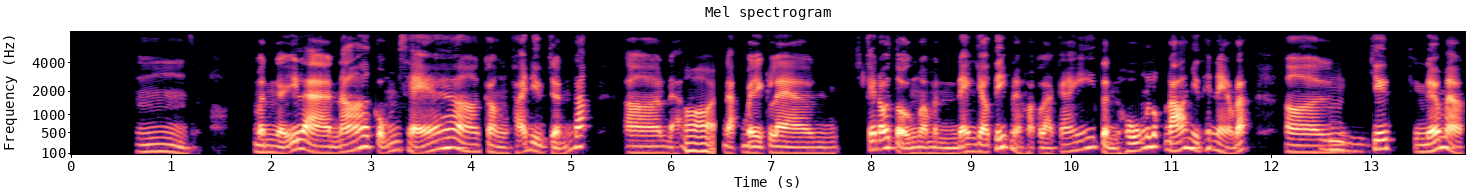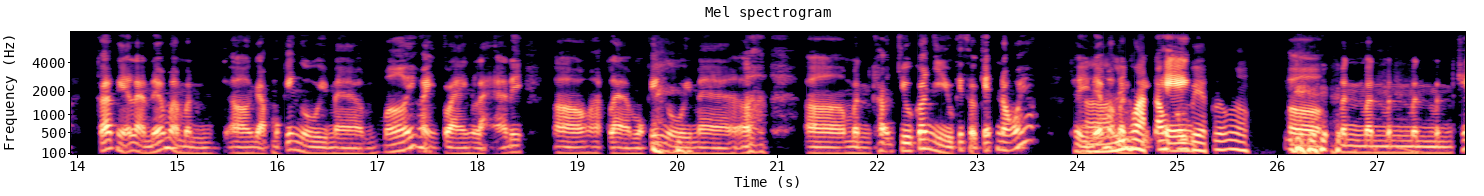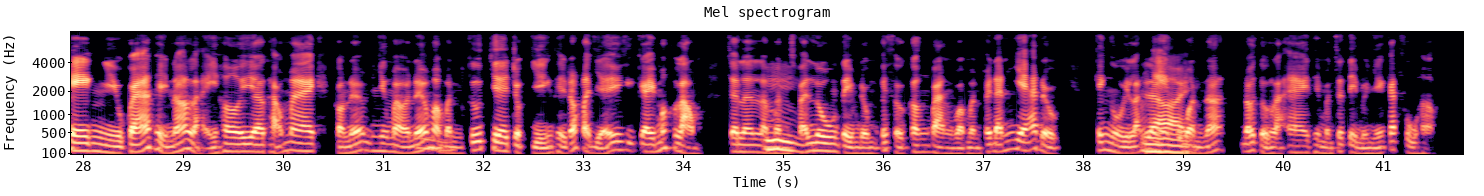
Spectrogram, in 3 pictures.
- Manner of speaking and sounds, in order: other background noise; laughing while speaking: "ờ"; chuckle; tapping; laugh
- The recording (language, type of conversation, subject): Vietnamese, podcast, Bạn nghĩ thế nào về văn hóa phản hồi trong công việc?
